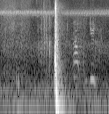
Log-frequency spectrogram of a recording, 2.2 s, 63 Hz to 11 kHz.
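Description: Rear door of a 2008 Lexus LS 460 L shutting with a single thump about a second in, over a steady high drone of insects.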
